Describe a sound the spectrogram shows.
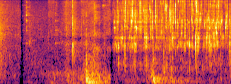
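Water pours from a dispenser into a bowl.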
